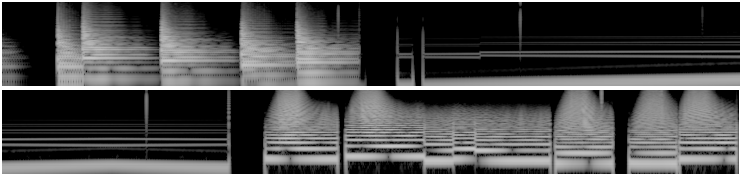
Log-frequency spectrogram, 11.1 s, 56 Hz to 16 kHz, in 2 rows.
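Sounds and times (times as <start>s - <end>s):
synthesizer bass note sweeping: 0.0s - 11.0s.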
